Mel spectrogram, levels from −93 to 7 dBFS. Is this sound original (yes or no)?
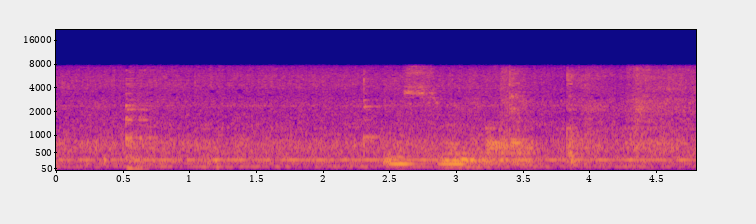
yes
